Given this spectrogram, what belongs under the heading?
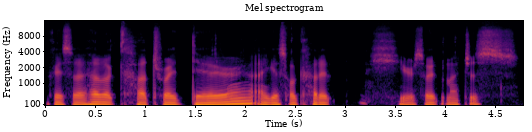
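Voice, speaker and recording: Low, flat-voiced man musing. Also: unhurried, clean tone, no echo. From Georgia. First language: Georgian. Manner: hesitant, many fillers and trailing thoughts. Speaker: streamer. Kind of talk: thinking aloud while working on a live stream.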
